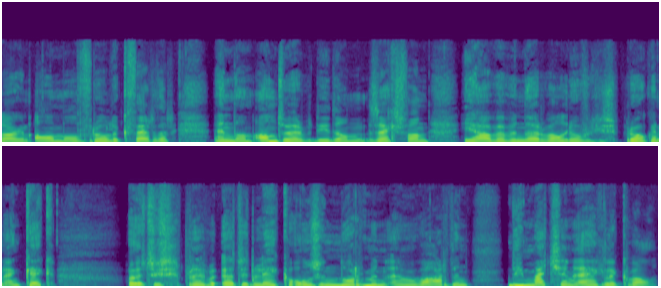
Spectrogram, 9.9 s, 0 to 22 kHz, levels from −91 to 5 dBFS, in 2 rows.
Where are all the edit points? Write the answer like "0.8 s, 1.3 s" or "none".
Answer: 4.2 s, 6.8 s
